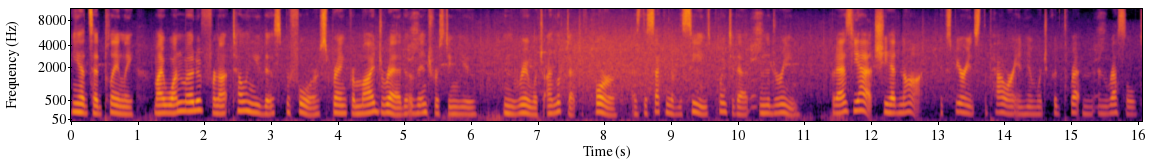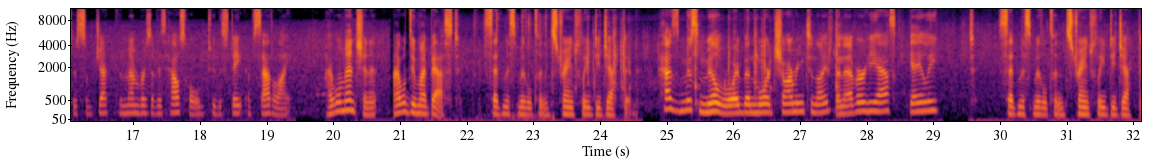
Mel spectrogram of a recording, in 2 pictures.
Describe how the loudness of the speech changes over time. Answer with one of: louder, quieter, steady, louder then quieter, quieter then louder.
quieter then louder.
